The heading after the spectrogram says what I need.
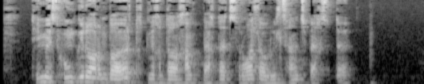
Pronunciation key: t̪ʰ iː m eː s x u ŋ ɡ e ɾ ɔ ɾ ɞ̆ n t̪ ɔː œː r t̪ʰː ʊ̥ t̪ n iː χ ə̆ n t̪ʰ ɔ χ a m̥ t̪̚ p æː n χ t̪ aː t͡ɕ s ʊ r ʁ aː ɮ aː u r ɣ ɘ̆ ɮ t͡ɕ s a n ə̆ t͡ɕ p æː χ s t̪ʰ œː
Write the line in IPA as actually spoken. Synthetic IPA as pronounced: t̪ʰ iː m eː s x u ŋ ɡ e ɾ ɔ ɾ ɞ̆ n t̪ ɔː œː r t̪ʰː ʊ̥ t̪ n iː χ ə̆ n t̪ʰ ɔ χ a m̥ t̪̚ p æː χ t̪ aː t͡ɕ s ʊ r ʁ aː ɮ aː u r ɣ ɘ̆ ɮ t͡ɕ s a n ə̆ t͡ɕ p æː χ s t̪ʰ œː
